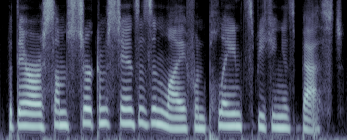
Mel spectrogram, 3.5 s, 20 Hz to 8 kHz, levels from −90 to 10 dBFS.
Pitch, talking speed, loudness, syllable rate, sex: 225 Hz, 205 wpm, -17 LUFS, 5.5 syllables/s, female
